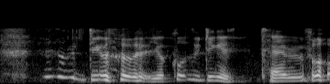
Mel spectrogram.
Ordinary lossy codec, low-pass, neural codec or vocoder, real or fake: none; 5.4 kHz; vocoder, 22.05 kHz, 80 mel bands, HiFi-GAN; fake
